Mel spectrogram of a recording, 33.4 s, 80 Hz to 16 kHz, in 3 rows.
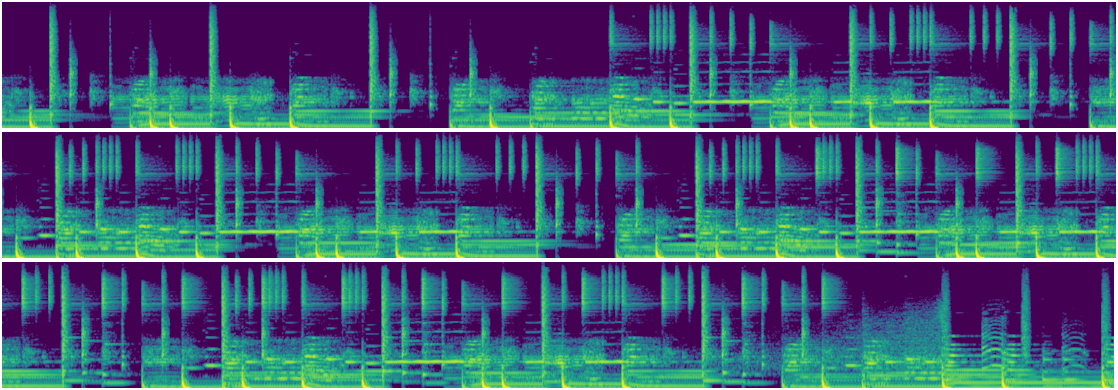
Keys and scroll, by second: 0.3 ctrl+0, 6.7 ctrl+t, 28.5 ctrl+a.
